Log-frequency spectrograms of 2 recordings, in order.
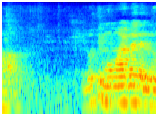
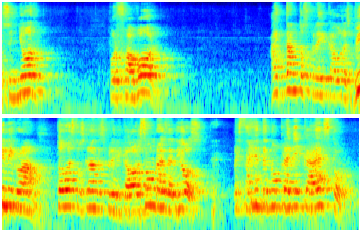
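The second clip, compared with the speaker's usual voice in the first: mild tearful plea; 5 semitones higher, 3 dB louder, slower than usual. Retold or imitated. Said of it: "él empezó a llorar".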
